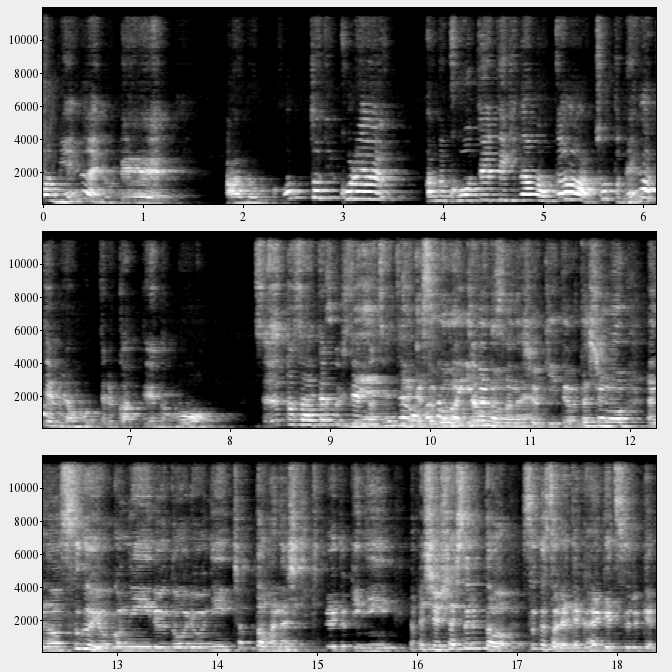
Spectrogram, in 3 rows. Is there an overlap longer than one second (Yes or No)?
Yes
